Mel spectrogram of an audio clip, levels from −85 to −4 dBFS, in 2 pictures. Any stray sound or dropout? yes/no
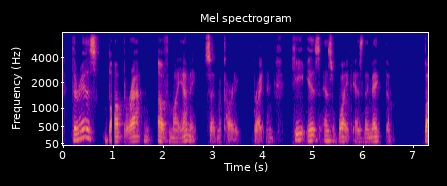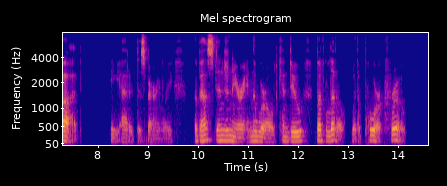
yes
